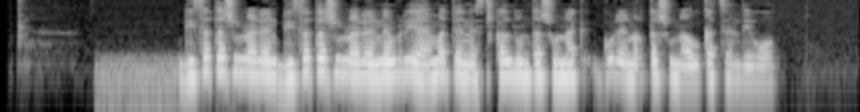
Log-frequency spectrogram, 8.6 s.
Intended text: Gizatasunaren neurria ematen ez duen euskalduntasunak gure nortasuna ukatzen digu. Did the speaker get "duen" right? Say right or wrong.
wrong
